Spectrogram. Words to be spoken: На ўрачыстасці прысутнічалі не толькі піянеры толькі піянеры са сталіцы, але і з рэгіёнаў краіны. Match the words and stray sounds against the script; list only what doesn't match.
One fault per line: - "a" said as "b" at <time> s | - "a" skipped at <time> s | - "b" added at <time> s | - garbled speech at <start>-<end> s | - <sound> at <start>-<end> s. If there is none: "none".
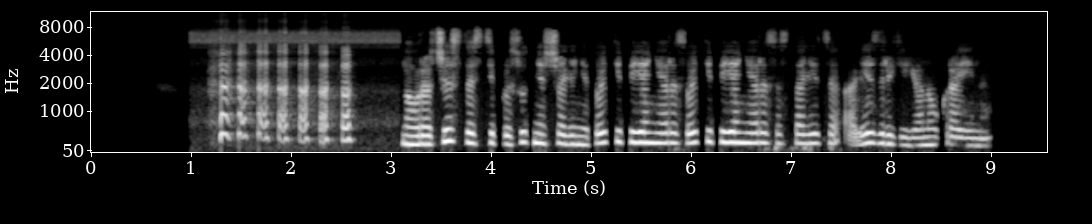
- laugh at 1.2-2.7 s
